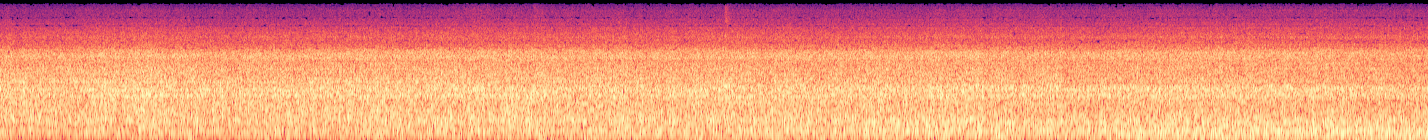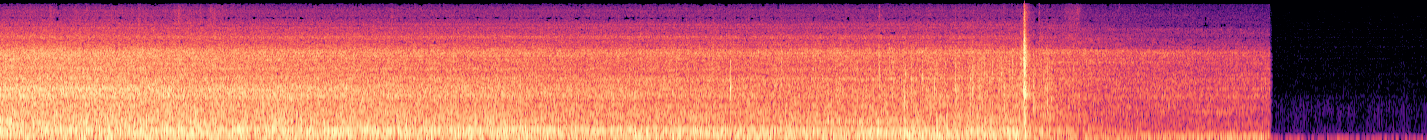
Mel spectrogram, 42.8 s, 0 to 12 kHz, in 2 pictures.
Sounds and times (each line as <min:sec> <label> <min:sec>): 0:00.0 boiling 0:40.5
0:00.0 steam 0:40.5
